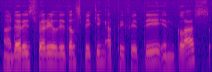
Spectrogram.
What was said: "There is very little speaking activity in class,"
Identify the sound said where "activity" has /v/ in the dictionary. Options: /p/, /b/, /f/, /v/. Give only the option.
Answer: /f/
